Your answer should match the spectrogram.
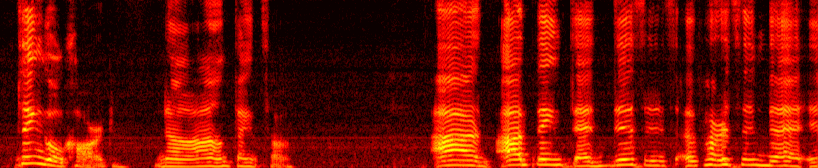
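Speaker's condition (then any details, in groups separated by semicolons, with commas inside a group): Throat cancer radiation damage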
